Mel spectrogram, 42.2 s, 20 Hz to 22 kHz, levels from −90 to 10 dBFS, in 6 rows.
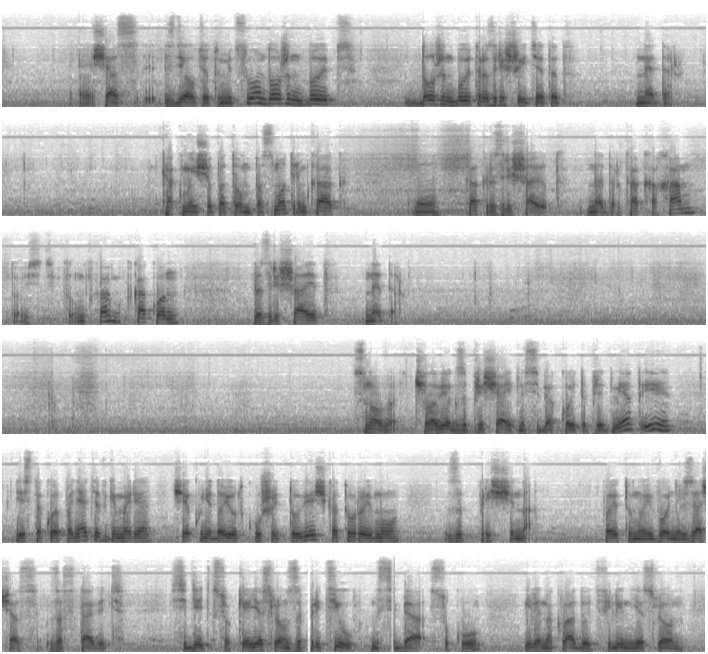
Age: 40-59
